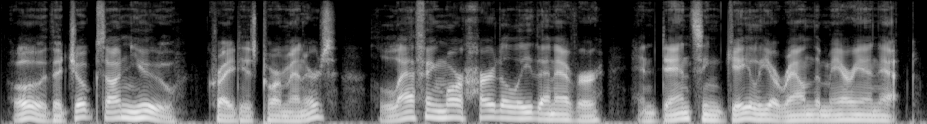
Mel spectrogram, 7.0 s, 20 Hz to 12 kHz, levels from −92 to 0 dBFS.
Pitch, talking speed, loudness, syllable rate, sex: 105 Hz, 165 wpm, -16 LUFS, 5.4 syllables/s, male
